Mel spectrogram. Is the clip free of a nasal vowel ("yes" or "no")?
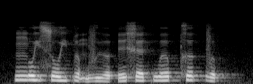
yes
